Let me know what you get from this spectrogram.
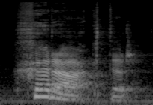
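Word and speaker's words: характер: Charakter, charakter. Charakter means character. And watch that at the beginning it's a ch sound, charakter.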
